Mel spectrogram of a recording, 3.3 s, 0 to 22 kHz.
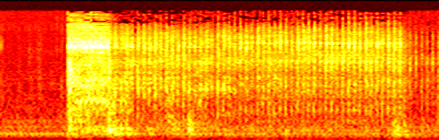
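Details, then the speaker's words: FMS 1700mm P-51 RC plane retract switched: the small gear motor whirs about 2.5 s then stops, and only one leg comes down intermittently. The owner suspects a short in the ribbon cable, as grabbing the cables changes it. "only one coming down it's kind of intermittent sometimes I'll get the other one will come down as well"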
